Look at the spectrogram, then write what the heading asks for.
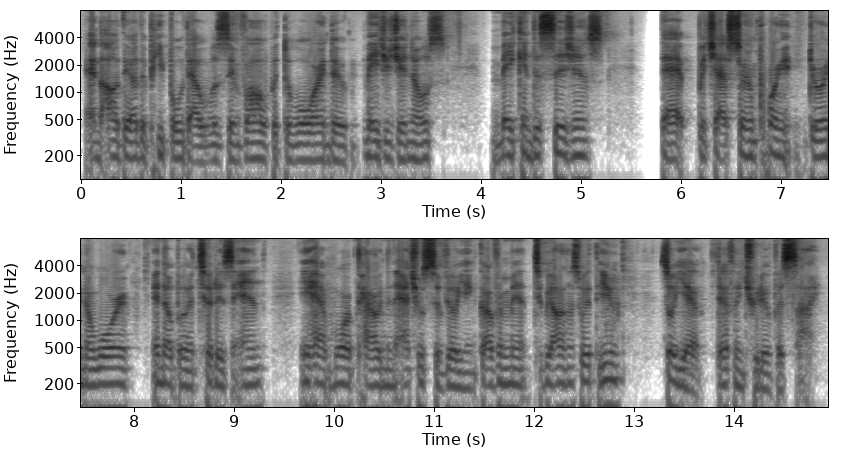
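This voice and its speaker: Deep-voiced man talking casually, fairly even. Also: a little fast. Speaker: host answering history quiz questions. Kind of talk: casual reaction commentary, thinking aloud.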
